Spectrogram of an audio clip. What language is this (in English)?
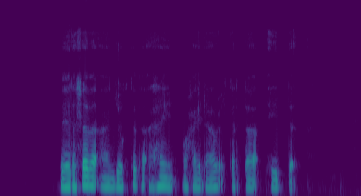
Somali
